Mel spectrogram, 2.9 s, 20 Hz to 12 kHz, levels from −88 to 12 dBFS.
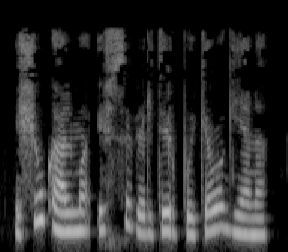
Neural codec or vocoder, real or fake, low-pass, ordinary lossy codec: none; real; 9.9 kHz; MP3, 32 kbps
